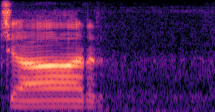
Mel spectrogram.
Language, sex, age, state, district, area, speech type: Urdu, male, 18-30, Maharashtra, Nashik, urban, read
